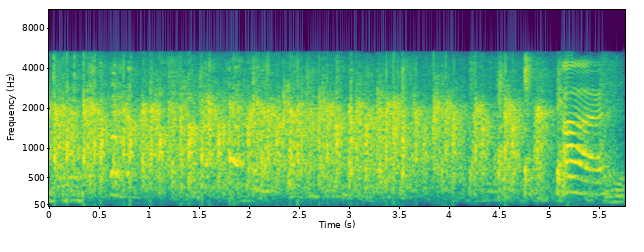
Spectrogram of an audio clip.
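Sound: round of applause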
